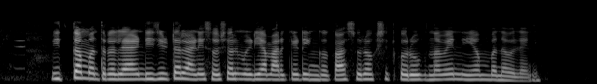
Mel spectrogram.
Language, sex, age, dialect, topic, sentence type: Marathi, female, 18-24, Southern Konkan, banking, statement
